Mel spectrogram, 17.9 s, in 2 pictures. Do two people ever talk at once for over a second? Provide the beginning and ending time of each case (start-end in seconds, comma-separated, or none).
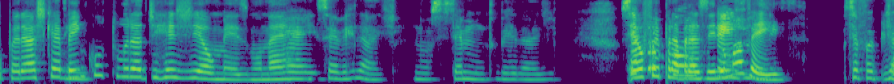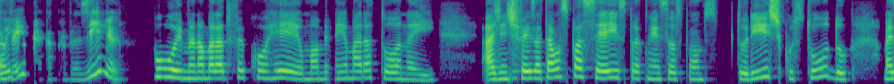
6.2-7.7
